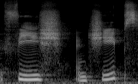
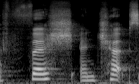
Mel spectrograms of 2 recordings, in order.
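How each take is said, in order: First: Fish and chips drawn out slowly, with a thin 'ee' I; slow demo of fish and chips with the I drawn thin; Australian thin I. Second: Fish and chips slowly, I almost a U; drawn-out fish and chips with a lazy, u-like I; New Zealand lazy I. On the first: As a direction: stretch fish and chips towards "feesh and cheeps". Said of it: "the I's drawn really thin". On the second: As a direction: say fish and chips like "fush and chups". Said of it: "the I almost becomes a U". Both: Shown as a demonstration.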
